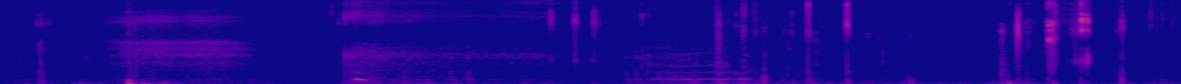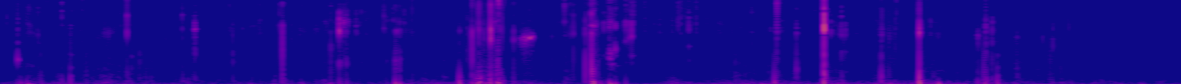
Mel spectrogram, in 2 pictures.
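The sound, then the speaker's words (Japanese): Ear massage sounds in an ASMR roleplay, on the other ear: close rubbing, brushing and soft scratchy taps that form many irregular bursts, faint and continuous throughout. “じゃあ反対側の耳もマッサージさせていただきますね。”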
